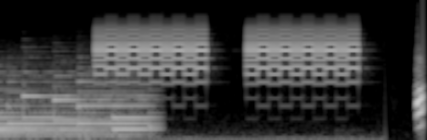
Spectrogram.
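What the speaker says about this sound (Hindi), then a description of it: "फोन बज रहा है तेरा।" A telephone ringtone chimes loudly in two bright bursts after a brief tune, close and clear.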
